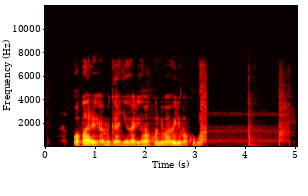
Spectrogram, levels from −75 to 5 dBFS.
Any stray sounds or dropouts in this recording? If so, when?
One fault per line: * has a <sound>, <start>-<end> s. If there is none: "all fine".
* has a thud, 4.1-4.6 s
